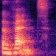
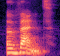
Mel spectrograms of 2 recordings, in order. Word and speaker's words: event: me try that again if he'd said event or event that's what I meant to say stressing that second syllable I would have found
